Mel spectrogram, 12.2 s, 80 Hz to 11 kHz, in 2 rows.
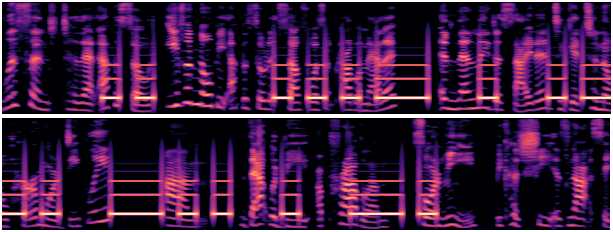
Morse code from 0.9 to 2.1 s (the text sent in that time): I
